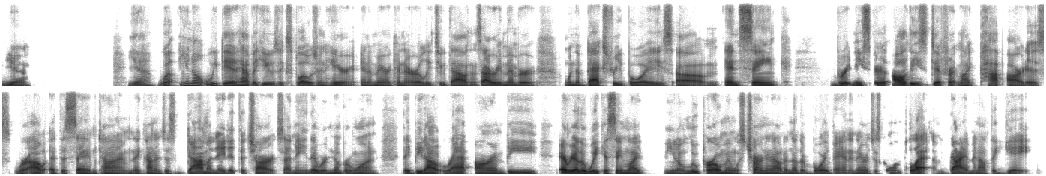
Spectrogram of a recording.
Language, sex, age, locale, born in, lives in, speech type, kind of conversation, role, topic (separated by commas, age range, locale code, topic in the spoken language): English, male, 35-39, en-US, United States, United States, conversation, unstructured, none, Which songs should I use to introduce someone to my hometown?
